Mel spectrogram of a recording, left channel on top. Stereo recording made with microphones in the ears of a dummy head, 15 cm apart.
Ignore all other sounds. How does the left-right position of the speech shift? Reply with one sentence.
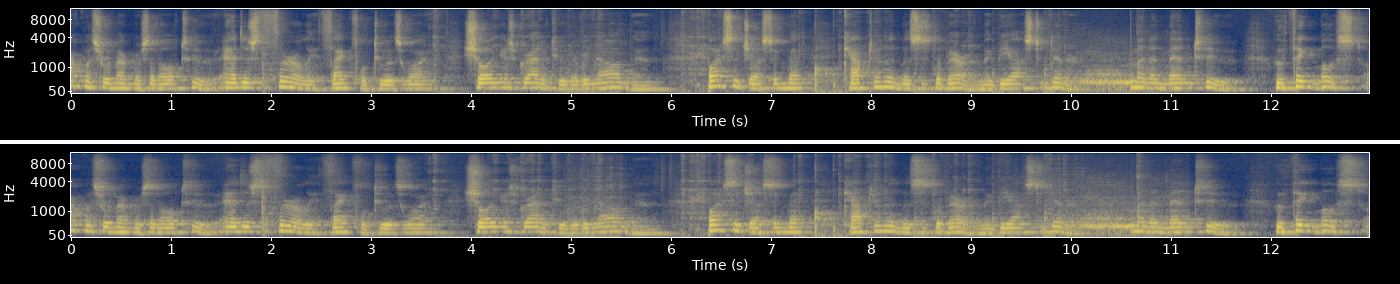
You can hear the speech stay in one place.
